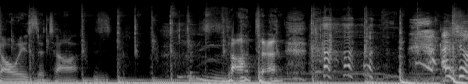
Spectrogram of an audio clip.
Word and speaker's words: za'atar: And it's always za'atar. Za'atar. I feel like it's like a hi-ya when you say it. It's like za'atar. Yeah, she always says the R is silent.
